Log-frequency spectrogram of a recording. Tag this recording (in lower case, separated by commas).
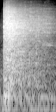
glass, shatter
